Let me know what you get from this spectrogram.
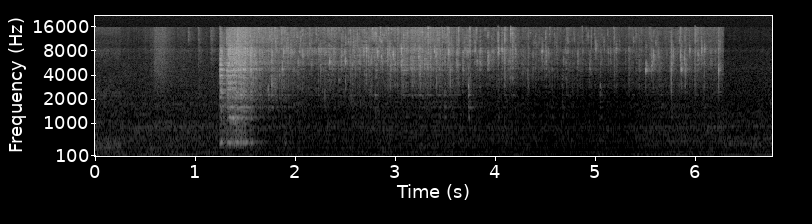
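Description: Raisins going into hot oil and ghee with a sudden splash about a second in, then a light crackling sizzle that fades and cuts off abruptly near the end.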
